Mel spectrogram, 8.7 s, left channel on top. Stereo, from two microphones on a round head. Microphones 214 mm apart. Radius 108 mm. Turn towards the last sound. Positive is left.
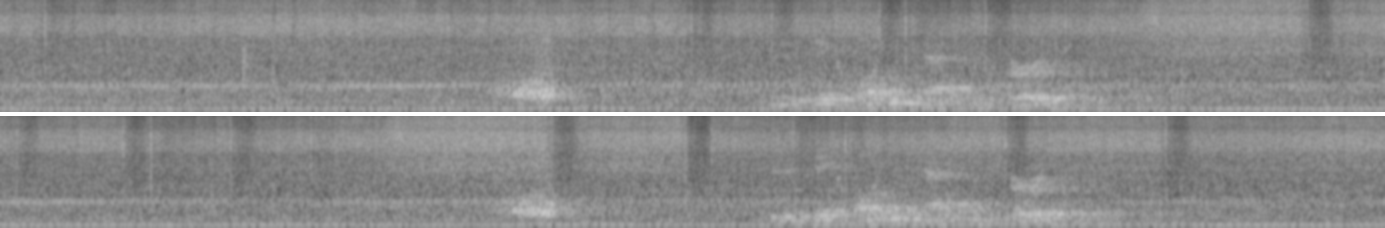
turn(degrees=45)  # may be behind; listen again after turning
